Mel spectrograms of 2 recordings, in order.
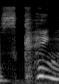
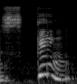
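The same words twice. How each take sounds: First: Skin as "s-khin" with a puff on k; skin, k strongly aspirated; aspirated mistake. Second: Skin as "sgin", no puff of air; skin, k softened to g; unaspirated k. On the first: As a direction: say skin with an airy, breathy k. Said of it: "不是念成skin呢". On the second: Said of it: "为什么它明明是k". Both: Shown as a demonstration.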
